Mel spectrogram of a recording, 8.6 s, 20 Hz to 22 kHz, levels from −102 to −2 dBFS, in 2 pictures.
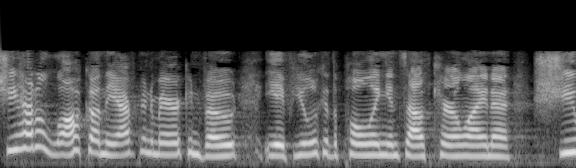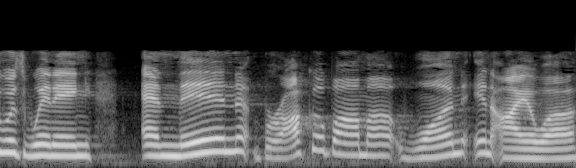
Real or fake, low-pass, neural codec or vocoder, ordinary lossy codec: real; 7.2 kHz; none; MP3, 48 kbps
